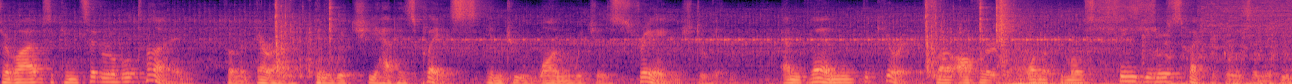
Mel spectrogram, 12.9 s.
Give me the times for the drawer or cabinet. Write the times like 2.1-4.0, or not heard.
2.7-3.4, 9.2-10.2.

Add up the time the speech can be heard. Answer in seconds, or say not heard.
13 s.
